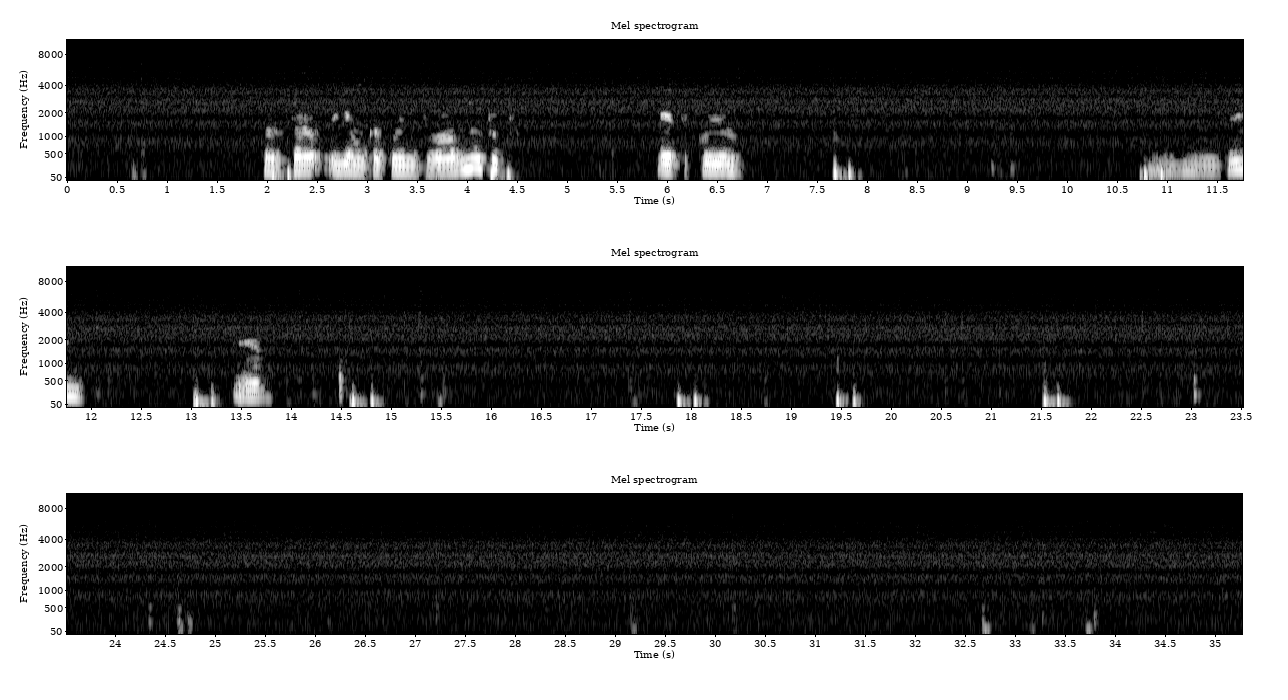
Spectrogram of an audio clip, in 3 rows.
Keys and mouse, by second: 0.5 click, 1.9 g, 3.4 click, 4.5 g, 7.6 r, 10.8 g, 12.9 r, 14.6 g, 15.4-17.3 middle drag, 17.6 g, 19.4 r, 20.5 click, 21.4 g, 24.4-25.2 drag, 27.2-29.2 drag, 30.2-32.6 drag, 33.8-35.2 middle drag.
